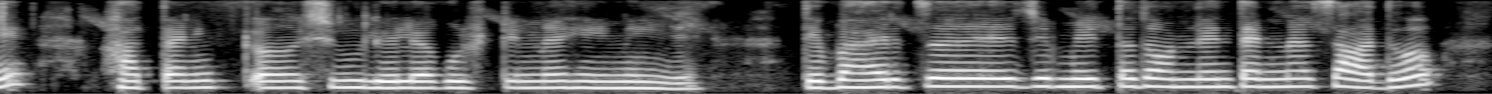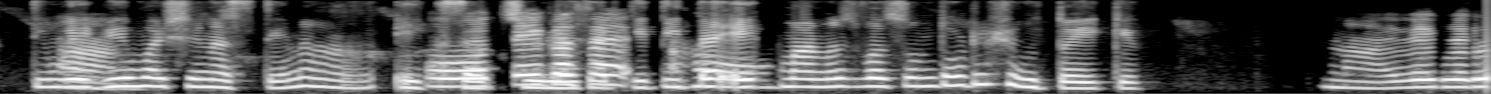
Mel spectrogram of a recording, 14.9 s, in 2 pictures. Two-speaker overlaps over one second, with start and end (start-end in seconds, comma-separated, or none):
9.6-11.3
